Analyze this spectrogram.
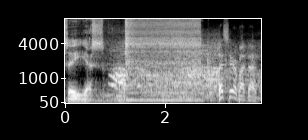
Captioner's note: buzzer sounds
